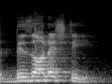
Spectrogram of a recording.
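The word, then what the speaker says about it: dishonesty: Letter, बाद में, ड्यू टू हिज डिसऑनेस्टी, है ना, एच साइलेंट है, डिसऑनेस्टी नहीं बोलेंगे, ऑनेस्टी।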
